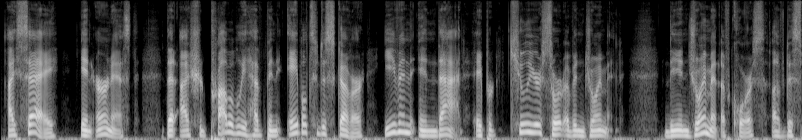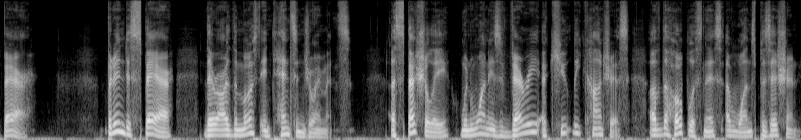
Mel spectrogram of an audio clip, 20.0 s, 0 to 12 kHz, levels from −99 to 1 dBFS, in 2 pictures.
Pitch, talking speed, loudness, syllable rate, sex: 130 Hz, 145 wpm, -20 LUFS, 5.3 syllables/s, male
